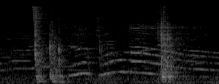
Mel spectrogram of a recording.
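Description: A young child's high-pitched voice: a drawn-out utterance that rises and then falls in pitch, with a hissing consonant at its start and near its end.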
